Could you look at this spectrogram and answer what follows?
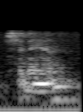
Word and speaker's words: Shanann: And I don't want to pronounce her name wrong, Shanann. Shanann?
